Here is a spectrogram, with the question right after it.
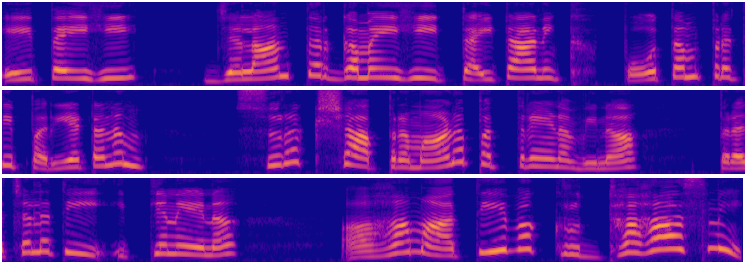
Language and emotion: Sanskrit, angry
